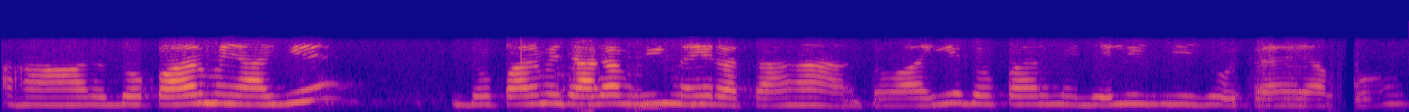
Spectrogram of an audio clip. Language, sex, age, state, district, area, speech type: Hindi, female, 60+, Uttar Pradesh, Azamgarh, urban, conversation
